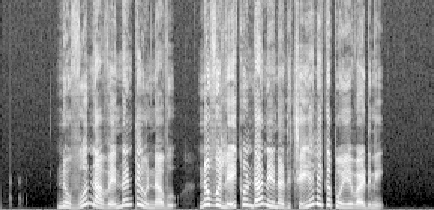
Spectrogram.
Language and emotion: Telugu, happy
